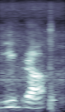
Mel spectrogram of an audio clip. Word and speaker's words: Libre: It is seen as Libre but pronounced as Libra, which also literally means free.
